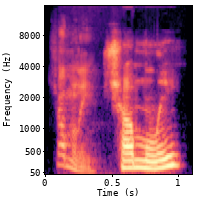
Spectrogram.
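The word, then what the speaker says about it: Cholmondeley: if I know okay well it is actually pronounced Chum you're stupid British stupid what is this was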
